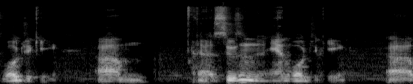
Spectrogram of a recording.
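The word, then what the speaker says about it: Wojcicki: So those children, the two Wjuki, their last name is Wojiki. Don't ask me to spell it, but it's pronounced Wojuki.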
